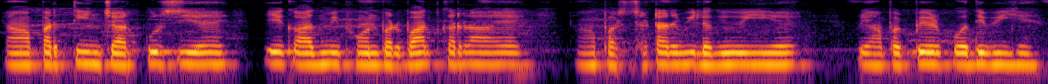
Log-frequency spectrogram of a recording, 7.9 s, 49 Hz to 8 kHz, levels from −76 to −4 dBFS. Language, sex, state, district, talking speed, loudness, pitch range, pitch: Bundeli, male, Uttar Pradesh, Jalaun, 200 wpm, -18 LUFS, 160-165 Hz, 165 Hz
